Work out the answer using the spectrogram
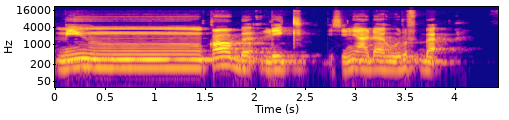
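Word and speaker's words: مِنْ قَبْلِكَ: Ini juga sama, nun sukun bertemu dengan huruf qaf, ini juga samar minko. Jadi jangan langsung dibaca minko atau dibaca jelas minko. Jadi dibacanya min qablik.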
